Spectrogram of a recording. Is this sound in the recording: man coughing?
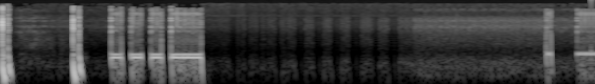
no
